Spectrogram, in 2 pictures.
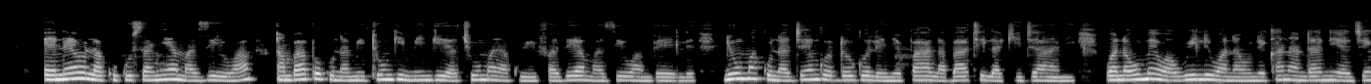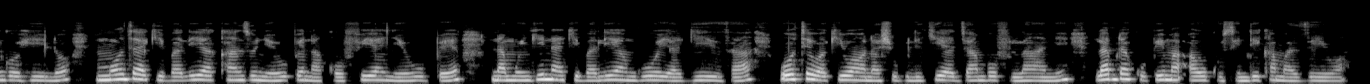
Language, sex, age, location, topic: Swahili, female, 50+, Kisumu, agriculture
